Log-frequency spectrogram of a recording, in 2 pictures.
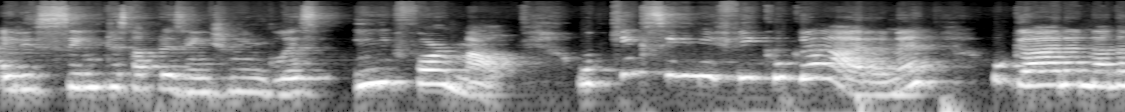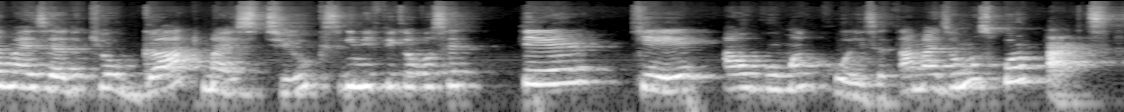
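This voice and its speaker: Brazilian lady teaching english, kinda high voice, keeps saying tá and né, echoey room. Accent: Brazilian Portuguese. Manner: explanatory, checks in often with "tá?" and "né?". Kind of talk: casual online English lesson.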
